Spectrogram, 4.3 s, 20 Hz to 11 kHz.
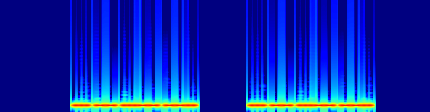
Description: Morse code, heard as a keyed tone, about 46 wpm, 700 Hz. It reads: SM3Z SM3Z
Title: DXCC-100 Call Signs - 4 Characters - Repeated 2x - 45wpm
